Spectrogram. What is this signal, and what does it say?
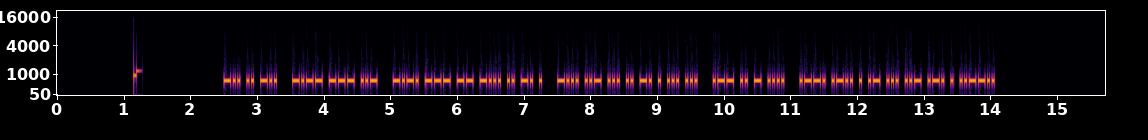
Morse code, heard as a keyed tone, about 34 wpm, 700 Hz. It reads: DID YOU COMBINE BUSINESS WITH PLEASURE?
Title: Sentences from Top 1600 Words 35wpm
